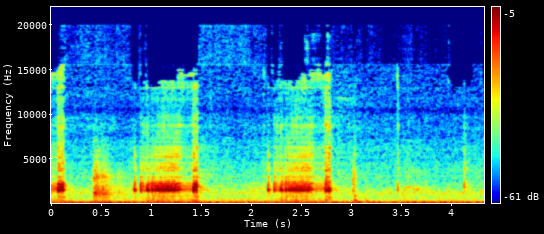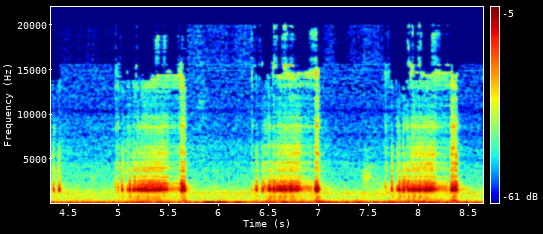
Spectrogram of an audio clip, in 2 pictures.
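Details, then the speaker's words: BMW E9X electric coolant pump during system bleeding, after failure: faint, uneven whirring surges about every second with gurgling between, and coolant not flowing properly into the expansion tank; the water pump is dead. "and you'll hear the pump make really weird sounds I believe I still have a video of this from when my water pump actually failed and it sounds really weird"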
